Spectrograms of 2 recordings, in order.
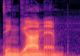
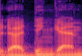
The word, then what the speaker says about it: Dingane: And there was a Zulu king called Dingane, or Dingaan, depending on what pronunciation you use.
